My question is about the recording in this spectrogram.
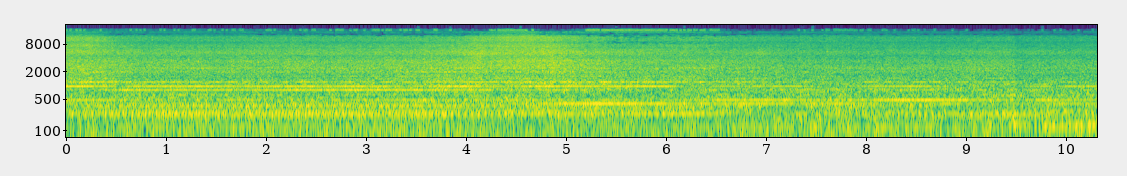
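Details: Diesel generator at a Manhattan utility area, running after oil level checked full, before minor service: steady even drone with constant low rumble, no knocks or misses; running smoothly and healthy.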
